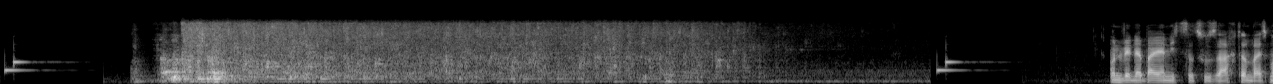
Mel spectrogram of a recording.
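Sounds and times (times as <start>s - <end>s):
toilet flushing: 1.3s - 9.3s
speech: 11.2s - 12.7s.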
